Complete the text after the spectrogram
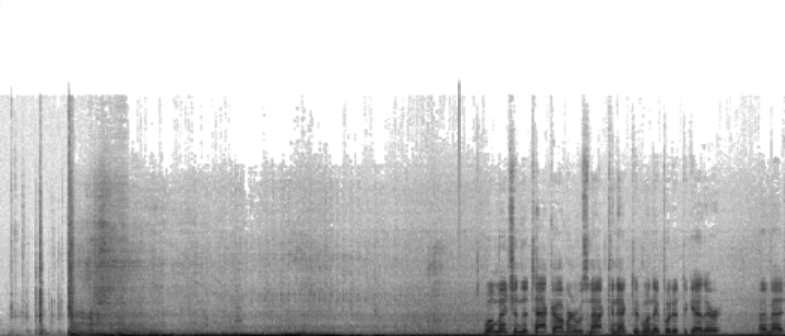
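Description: A car engine starts and idles with a low rumble.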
